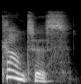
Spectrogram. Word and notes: countess: British English

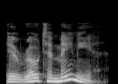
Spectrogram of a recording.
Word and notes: erotomania: British English

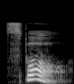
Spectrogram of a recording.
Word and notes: spall: British English

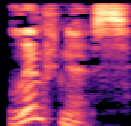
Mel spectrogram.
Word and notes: limpness: British English

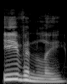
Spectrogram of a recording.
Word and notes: evenly: American English

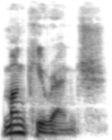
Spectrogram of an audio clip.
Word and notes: monkey wrench: British English

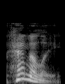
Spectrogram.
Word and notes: penally: British English

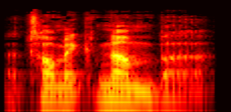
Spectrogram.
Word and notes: atomic number: British English

